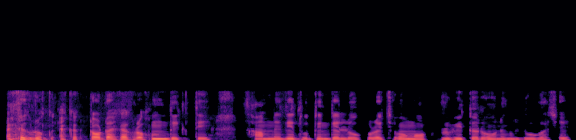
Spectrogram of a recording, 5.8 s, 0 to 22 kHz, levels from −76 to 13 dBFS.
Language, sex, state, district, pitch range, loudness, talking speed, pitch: Bengali, male, West Bengal, Jhargram, 120-135 Hz, -23 LUFS, 195 wpm, 125 Hz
